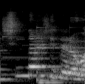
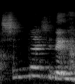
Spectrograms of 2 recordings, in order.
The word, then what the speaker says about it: 신라시대: 그래서 예를 들면 신라시대라고 안 하잖아요. 신라시대가 아니라 신라시대. 니은 다음 리을이 왔기 때문에 신라시대라고 얘기하고요.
